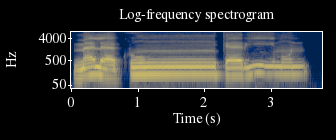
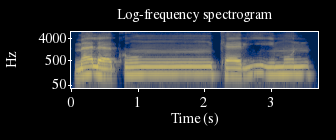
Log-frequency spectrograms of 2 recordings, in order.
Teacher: There's still going to be a slight noon sound, but we're going to hide it. And we're going to hide it with a ghunna, 2 counts, while we get ready to say the next letter. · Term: al-ikhfa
